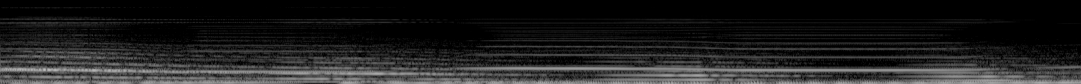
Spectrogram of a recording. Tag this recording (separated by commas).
playing theremin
